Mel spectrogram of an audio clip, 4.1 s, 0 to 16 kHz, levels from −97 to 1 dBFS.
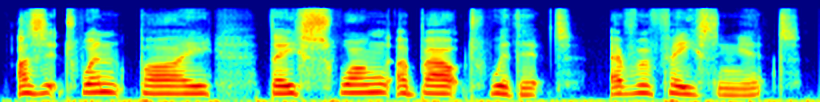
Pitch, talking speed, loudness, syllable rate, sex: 235 Hz, 175 wpm, -18 LUFS, 4.5 syllables/s, female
